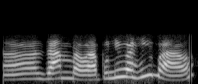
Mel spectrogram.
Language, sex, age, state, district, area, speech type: Assamese, female, 60+, Assam, Majuli, urban, conversation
